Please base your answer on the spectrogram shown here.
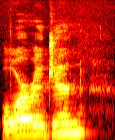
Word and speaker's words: origin: Versus origin, we don't drop that middle, the sound after the R, and it's 3 syllables. So you have first syllable stress again. Origin. Where you'll have more reduction there is in the gin syllable, almost no vowel there. So that sounds like origin.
